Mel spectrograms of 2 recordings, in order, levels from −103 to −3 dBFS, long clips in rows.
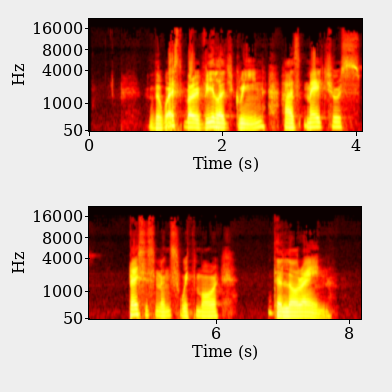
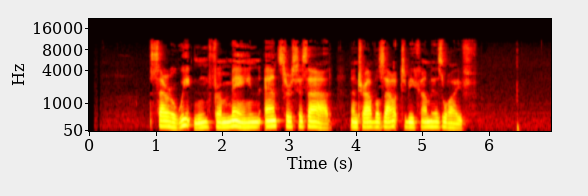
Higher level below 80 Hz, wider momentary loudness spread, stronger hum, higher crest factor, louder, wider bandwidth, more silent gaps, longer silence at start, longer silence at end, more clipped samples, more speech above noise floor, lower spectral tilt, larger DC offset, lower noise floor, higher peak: first, -52 dBFS vs -66 dBFS; first, 13 LU vs 9 LU; neither; about the same, 18 dB vs 18 dB; first, -18 LUFS vs -24 LUFS; first, 16.5 kHz vs 11.5 kHz; neither; about the same, 0.9 s vs 0.9 s; about the same, 0.45 s vs 0.5 s; neither; first, 54 dB vs 47 dB; about the same, -6 dB/octave vs -6 dB/octave; neither; about the same, -72 dBFS vs -70 dBFS; first, 0 dBFS vs -8 dBFS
